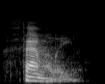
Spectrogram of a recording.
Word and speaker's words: family: Family é uma palavra que tradicionalmente tem a sílaba tônica. Tem como sílaba tônica a primeira, né? Family. Mas por conta da métrica da música, ela fala God's great big family. Então acaba ficando family. Mas se você estiver só falando, family.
